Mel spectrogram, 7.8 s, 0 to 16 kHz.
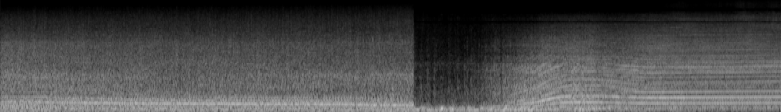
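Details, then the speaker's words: Jet boat with rebuilt 632ci all-aluminium big block Chevy, about 1200 hp, running at 120-plus mph on a lake: strong steady roar that drops on throttle lift and climbs cleanly back; healthy engine at speed. "[Music] God, that boat sounds so good. [Music] [Music] Sounds fun. Sounds great, dude."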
